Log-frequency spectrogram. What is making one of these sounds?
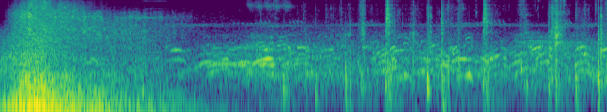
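Footsteps thud and clatter on wooden planks and roof tiles.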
